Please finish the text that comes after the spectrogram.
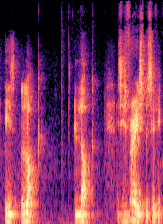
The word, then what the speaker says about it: loch: it's one of the the nine ways of pronouncing the ou g h is loch lok this is a very specific word it basically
